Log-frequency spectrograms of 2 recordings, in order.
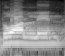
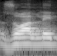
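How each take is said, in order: First: The word begins with a 'd' sound. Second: The word begins with a 'z' sound. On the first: The speaker calls it right. "এখন সবাই শুদ্ধটা উচ্চারণ গ্রহণ করেছে দোয়াল্লিন" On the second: The speaker calls it wrong. "অনেক সমস্যা ছিল আগে"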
